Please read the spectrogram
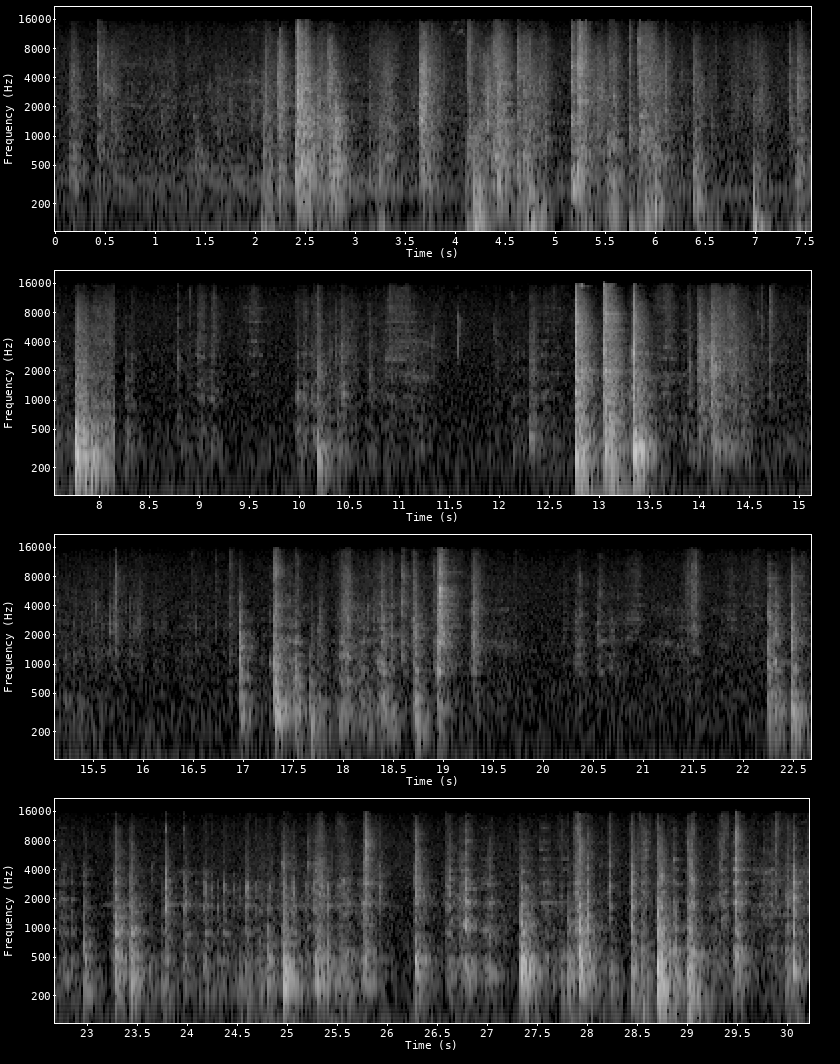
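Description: Knocks, bumps and clatter of an old weathered wooden porch swing being carried, set down on a wooden workbench and handled: irregular bursts of wood-on-wood knocks with quieter stretches between.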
